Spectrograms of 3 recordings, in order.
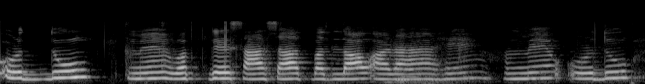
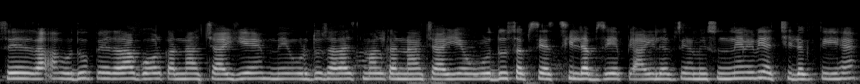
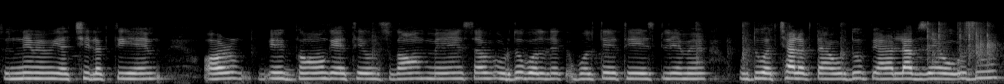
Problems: constant background noise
